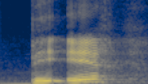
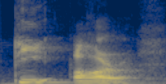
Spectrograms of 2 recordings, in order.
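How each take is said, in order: First: Both letters are said the French way. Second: Both letters are said the English way. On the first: "la prononciation française" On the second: "la prononciation anglaise"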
